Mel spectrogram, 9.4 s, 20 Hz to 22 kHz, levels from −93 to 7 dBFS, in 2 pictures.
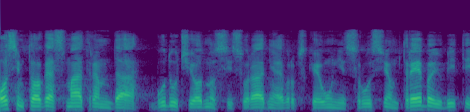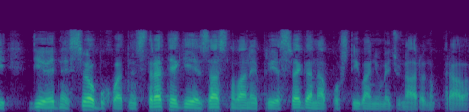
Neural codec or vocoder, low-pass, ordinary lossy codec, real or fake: vocoder, 44.1 kHz, 128 mel bands every 256 samples, BigVGAN v2; 7.2 kHz; none; fake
